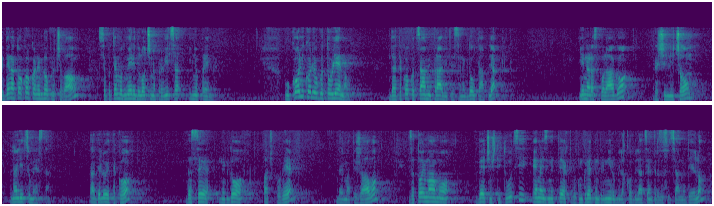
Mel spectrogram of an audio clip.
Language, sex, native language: Slovenian, male, Slovenian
